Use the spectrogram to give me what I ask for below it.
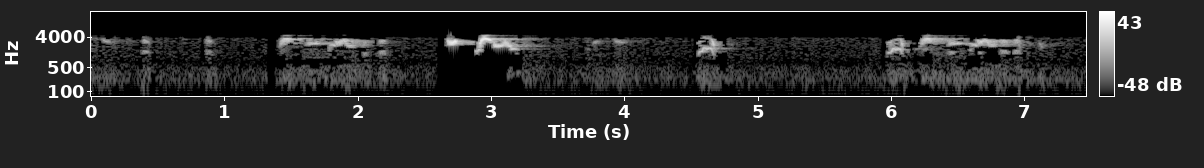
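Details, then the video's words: Red-whiskered bulbul delivering scattered soft ticks followed by three bursts of lively warbled phrasing, each about a second long, separated by pauses of one to two seconds. "red whiskered bulbul/ merbah jambul"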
